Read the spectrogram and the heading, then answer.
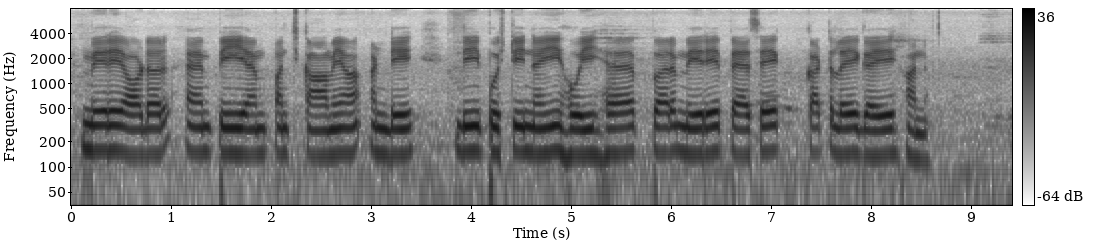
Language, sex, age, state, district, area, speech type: Punjabi, male, 18-30, Punjab, Kapurthala, rural, read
